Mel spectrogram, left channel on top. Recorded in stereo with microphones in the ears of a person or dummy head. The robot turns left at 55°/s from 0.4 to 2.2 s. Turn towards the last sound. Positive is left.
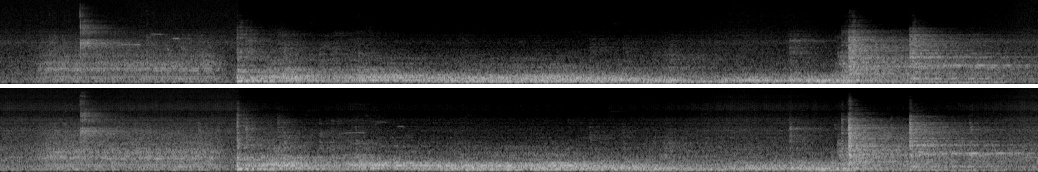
turn(degrees=-25)  # may be behind; listen again after turning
